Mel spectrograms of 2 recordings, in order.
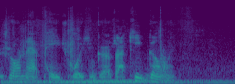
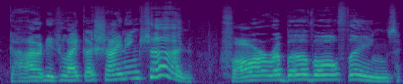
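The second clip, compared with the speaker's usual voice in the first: higher, louder, slow and grand; blue sky booming; grand proclamation; 4 semitones higher, 7 dB louder than usual. Acted. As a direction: proclaim from on high. Sky character speaking grandly.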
